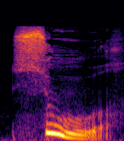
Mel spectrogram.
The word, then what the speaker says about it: sourd: Sourd, final D not pronounced, O-U together, ou, sourd.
